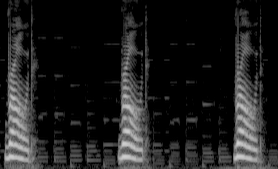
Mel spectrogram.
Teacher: 뒤에 오는 A는 소리가 나지 않고 앞에 오는 O만 장모음 소리가 나서 오우 소리가 나요. D는 어떤 소리가 나는지 기억나나요?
